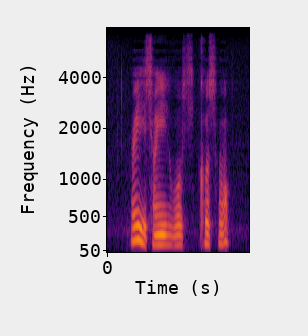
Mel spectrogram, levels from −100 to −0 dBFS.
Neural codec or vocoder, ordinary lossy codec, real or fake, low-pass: autoencoder, 48 kHz, 32 numbers a frame, DAC-VAE, trained on Japanese speech; none; fake; 7.2 kHz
